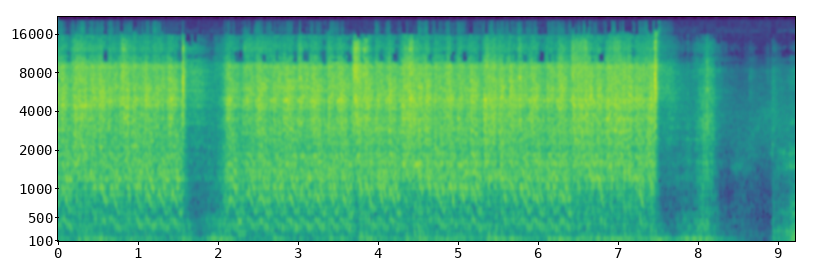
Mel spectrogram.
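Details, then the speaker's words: Porsche 914 with new 2-liter engine, first start attempts after squirting fuel: starter spins in bursts with a few chuffs, a puff of flame, never catches; no start. "not having it not not on the first go like we were hoping huh"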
